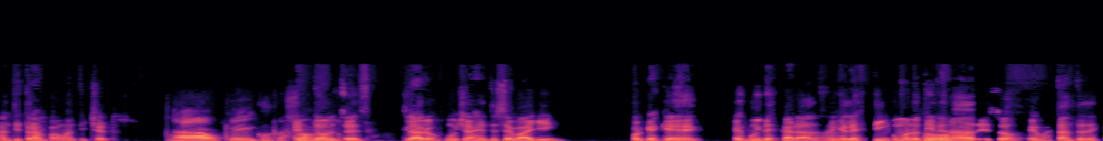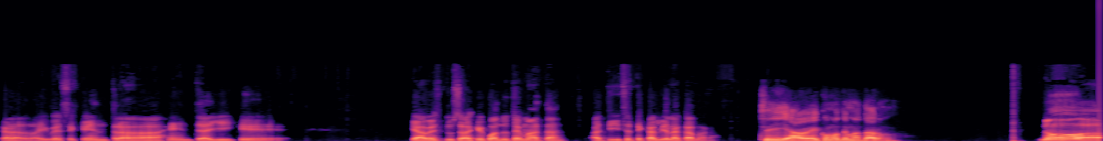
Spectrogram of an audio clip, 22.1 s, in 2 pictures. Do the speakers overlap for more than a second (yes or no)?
no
